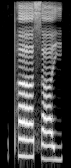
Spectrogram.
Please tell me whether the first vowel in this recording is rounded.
no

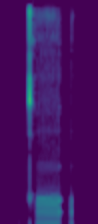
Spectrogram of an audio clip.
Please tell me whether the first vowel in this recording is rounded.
yes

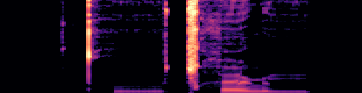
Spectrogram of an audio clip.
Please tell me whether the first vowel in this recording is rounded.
yes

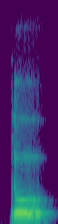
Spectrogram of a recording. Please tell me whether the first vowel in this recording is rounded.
yes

